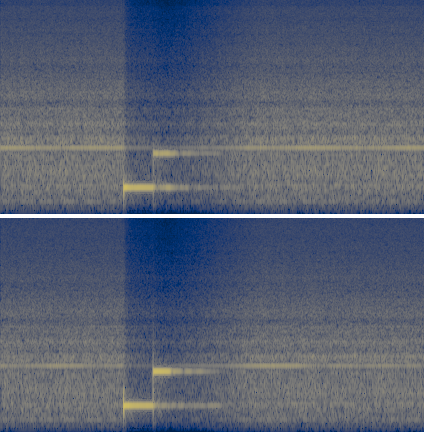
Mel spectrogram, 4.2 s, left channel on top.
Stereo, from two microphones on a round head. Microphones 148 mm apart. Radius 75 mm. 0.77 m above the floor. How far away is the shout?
No shout in this recording.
